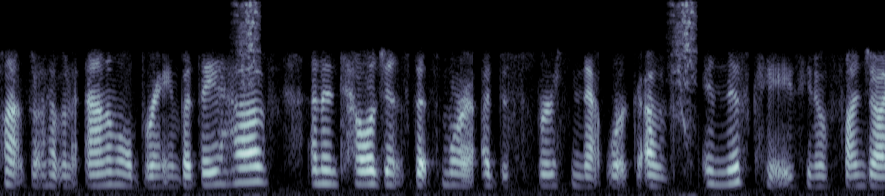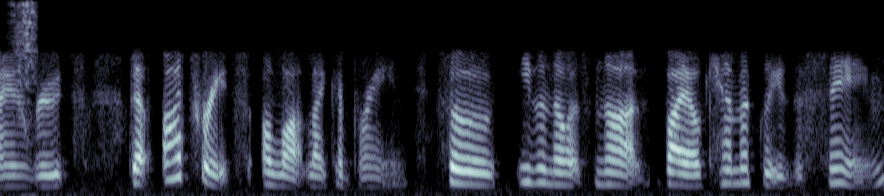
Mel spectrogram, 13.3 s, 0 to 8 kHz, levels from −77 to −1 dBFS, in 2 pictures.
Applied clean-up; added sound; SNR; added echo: none; Cutlery, silverware; 11 dB; none.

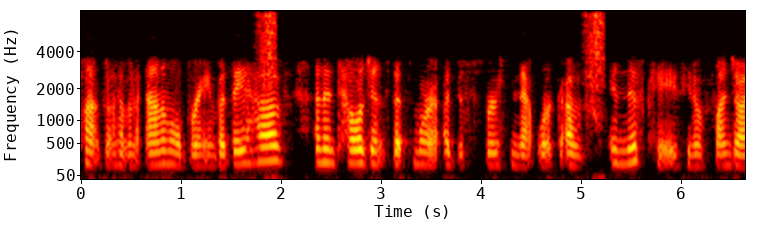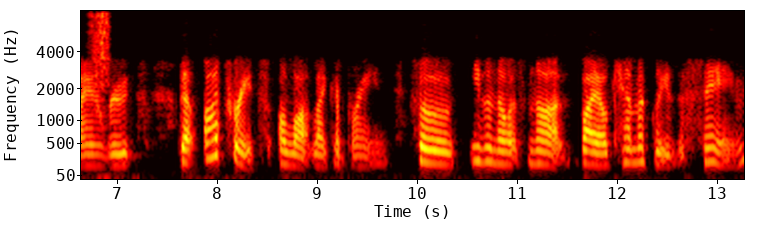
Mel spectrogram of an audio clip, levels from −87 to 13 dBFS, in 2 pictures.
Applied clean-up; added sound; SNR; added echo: classical method log-MMSE.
